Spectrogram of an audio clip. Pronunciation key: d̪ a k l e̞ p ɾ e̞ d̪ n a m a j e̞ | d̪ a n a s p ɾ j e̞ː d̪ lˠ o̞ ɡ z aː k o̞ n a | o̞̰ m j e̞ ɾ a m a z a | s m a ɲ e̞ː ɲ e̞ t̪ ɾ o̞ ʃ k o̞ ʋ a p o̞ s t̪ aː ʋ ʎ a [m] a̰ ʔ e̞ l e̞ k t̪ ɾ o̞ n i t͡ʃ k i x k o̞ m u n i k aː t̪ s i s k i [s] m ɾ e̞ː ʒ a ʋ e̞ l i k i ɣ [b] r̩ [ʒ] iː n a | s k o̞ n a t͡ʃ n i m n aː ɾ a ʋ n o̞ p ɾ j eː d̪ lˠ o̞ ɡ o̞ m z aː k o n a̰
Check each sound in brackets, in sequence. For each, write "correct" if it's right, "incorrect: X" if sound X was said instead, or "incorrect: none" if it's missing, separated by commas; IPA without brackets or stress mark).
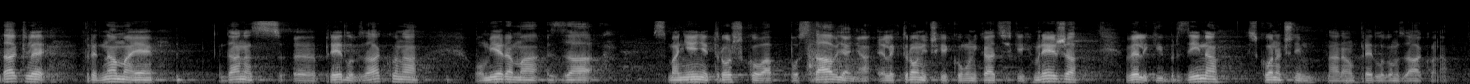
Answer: incorrect: ɲ, incorrect: x, correct, incorrect: z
